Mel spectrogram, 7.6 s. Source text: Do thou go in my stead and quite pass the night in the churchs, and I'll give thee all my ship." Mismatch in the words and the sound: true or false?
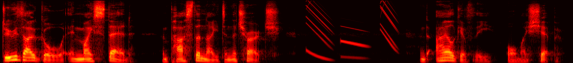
true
